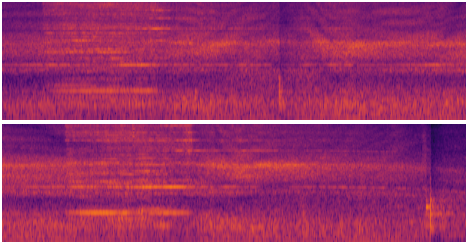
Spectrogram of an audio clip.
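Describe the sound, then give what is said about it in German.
Steady, continuous sawing of wooden boards to size, fairly loud, with a brief sharp knock partway through and another near the end; no voices. “Das heißt, ich mache jetzt ein bisschen Lärm. Ich säge das jetzt noch kurz zu.”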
